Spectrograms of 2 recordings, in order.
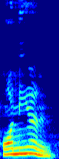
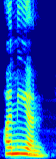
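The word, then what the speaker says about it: onion: को ज्यादातर लोग बोलते हैं ओनियन बट नहीं यहां पर अ का साउंड आएगा अनियन इसी तरह से होता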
